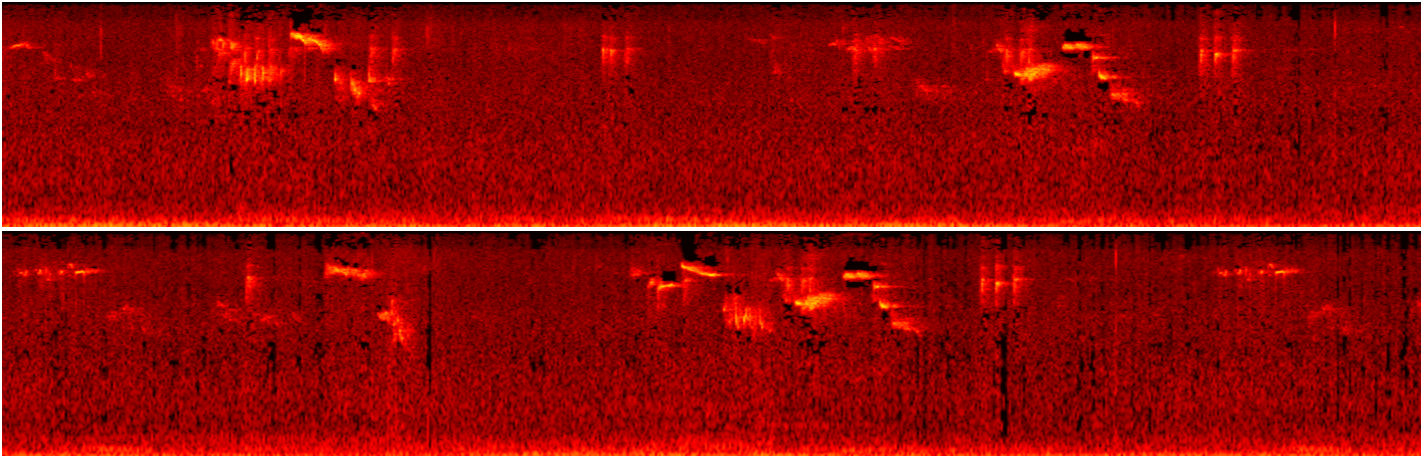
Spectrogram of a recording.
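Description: Small birds chirping: short high calls that slide downward, coming in clusters every few seconds, over a low steady rumble.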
